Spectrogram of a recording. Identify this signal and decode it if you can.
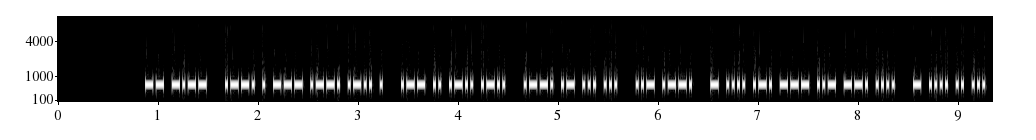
Morse code, heard as a keyed tone, about 46 wpm, 700 Hz. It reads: MY PEOPLE WILL PASS UP THROUGH THIS
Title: Sentences from Top 1000 Words - Review Part 2 - 45wpm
